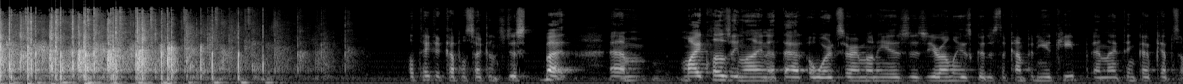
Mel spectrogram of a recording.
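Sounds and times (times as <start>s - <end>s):
round of applause: 0.0s - 3.6s
speech: 4.2s - 11.8s.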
